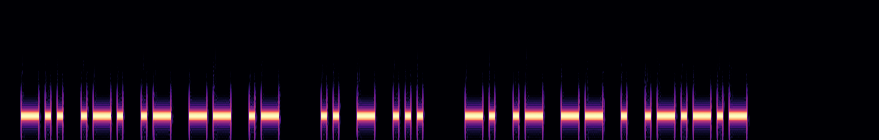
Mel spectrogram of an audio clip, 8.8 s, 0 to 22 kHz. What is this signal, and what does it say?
Morse code, heard as a keyed tone, about 20 wpm, 700 Hz. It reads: DRAMA ITS NAME.
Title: Sentences from Top 1500 Words 20wpm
